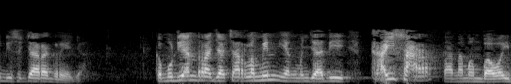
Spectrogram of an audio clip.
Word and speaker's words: Charlemagne: Tulisannya Charlemagne adalah C-H-A-R-L-E-M-A-G-N-E. Charlemagne. Bacanya Charlemagne.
